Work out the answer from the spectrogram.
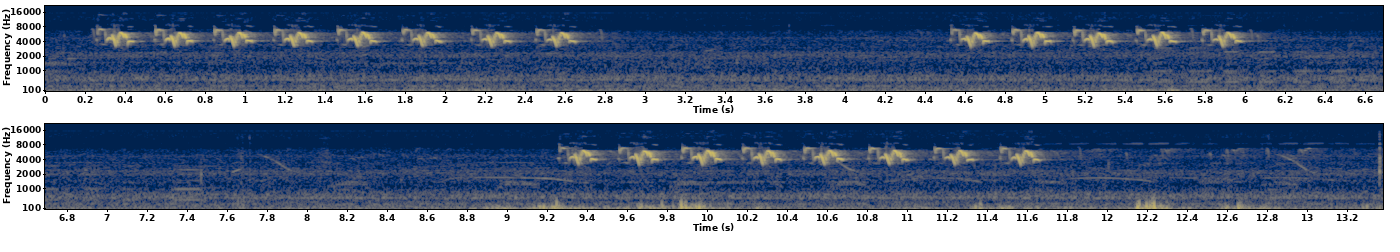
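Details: Indian silverbills (white-throated munias) cuddling together at Nanjarayan Tank, Tirupur, giving quick runs of high, thin chirps, about eight notes, then four, then eight; low rumbling background noise near the end.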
